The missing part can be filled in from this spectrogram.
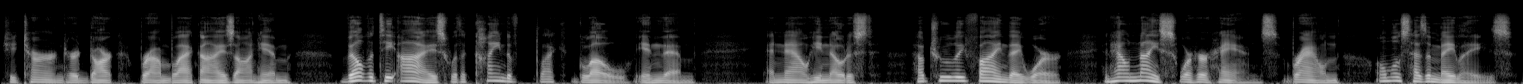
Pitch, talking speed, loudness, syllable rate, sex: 105 Hz, 140 wpm, -21 LUFS, 4.0 syllables/s, male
